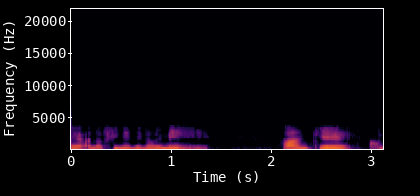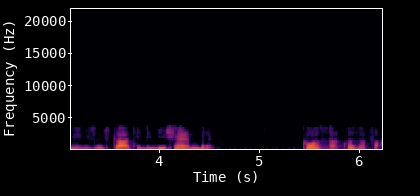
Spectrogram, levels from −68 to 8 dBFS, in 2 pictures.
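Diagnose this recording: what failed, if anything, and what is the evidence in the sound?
Throughout, the speech sounds slightly rough and synthetic, and nothing is heard above 3.6 kHz or below about 150 Hz. This is the G.729 codec at the codec stage, and the damage is plainly audible. The band limit and texture fit an 8 kbit/s G.729A encoder, which rebuilds each 10 ms frame from a vocal tract filter, a pitch predictor and a handful of pulses rather than from the waveform itself.

Three times, the sound smears into a buzzy tone or a coloured noise that fades. From 1.06 to 1.61 s, right after "alla fine dei nove", about 380 ms of audio went missing, scattered over roughly half a second, with the longest gap 180 ms. Shorter 60 ms losses occur from 3.00 to 3.11 s, just before "i risultati di dicembre", and from 5.63 to 5.77 s. This is VoIP packet loss concealed by the speech codec, a network-stage failure. 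The decoder extrapolates its last pitch and filter while lowering the gain, and because every frame builds on the one before, the sound stays weakened briefly after packets resume.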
